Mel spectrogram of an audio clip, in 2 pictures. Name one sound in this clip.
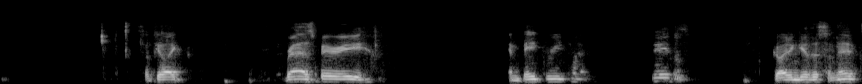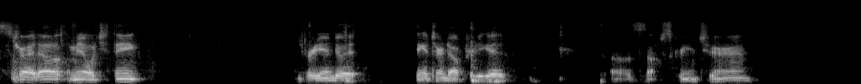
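A man talks calmly and close into a microphone, in short bursts with pauses.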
